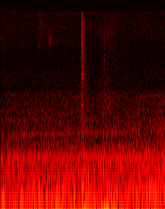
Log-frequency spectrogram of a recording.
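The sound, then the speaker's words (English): Steady low rumble of car interior road noise while driving on a road trip just past the Colorado line into Wyoming, a continuous dense drone with a couple of slight bumps partway through and no voices. “we just crossed the Colorado state line into Wyoming. Here's that part of the conversation. So we're driving right now”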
